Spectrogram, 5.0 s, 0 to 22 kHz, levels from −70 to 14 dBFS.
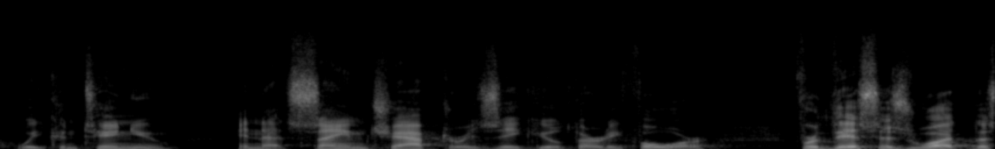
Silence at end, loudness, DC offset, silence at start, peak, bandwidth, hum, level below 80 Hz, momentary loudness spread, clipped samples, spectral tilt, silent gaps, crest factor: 0 s; -31 LUFS; under 0.1%; 0.1 s; -8 dBFS; 18 kHz; none; -82 dBFS; 15 LU; under 0.1%; -2.5 dB/octave; none; 24 dB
